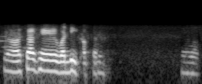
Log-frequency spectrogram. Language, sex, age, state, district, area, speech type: Sindhi, female, 30-45, Gujarat, Junagadh, urban, conversation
